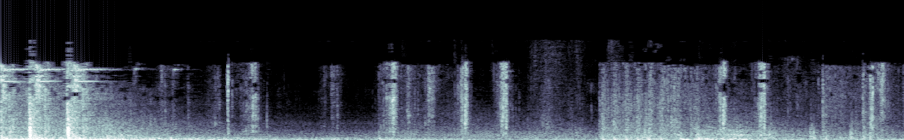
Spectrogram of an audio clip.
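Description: Footsteps thud on wooden planks in a video game.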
